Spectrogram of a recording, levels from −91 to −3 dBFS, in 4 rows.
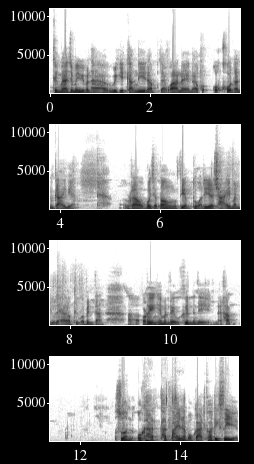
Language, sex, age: Thai, male, 20-39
